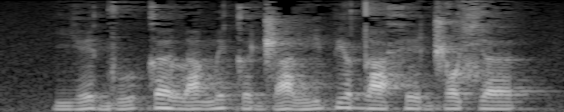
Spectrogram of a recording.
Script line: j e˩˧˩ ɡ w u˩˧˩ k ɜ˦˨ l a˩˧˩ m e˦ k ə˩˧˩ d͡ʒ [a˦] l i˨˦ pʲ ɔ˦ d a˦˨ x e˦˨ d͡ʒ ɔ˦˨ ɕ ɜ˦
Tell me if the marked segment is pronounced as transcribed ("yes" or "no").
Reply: no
